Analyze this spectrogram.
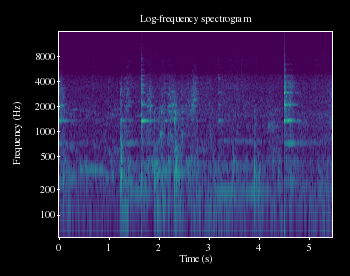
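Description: A metal spatula stirring and scraping frying onion and tomato masala in a metal pot, over a low sizzle. Three times, near the start, about one and a half seconds in and about four and a half seconds in, the spatula knocks the pot with a short ringing clang. The freshly added chopped tomatoes are being fried down into the curry base.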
